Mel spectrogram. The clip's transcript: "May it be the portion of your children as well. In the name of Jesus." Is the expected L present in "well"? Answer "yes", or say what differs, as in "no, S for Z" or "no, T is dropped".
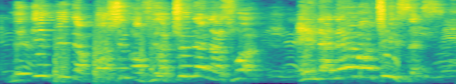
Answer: no, N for L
